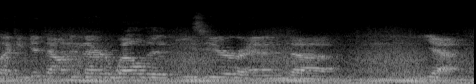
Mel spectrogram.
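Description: A man's voice comes through with audible room echo and loud background noise. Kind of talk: casual build vlog explanation. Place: workshop. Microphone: camera far.

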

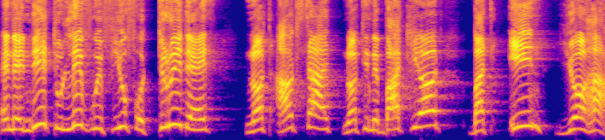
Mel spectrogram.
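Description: A man with a Congolese accent speaks at a fairly slow pace in an extremely high pitch, his tone bright and sharp. The background is quiet. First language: French. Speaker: guest preacher. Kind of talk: sermon. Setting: church. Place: church.

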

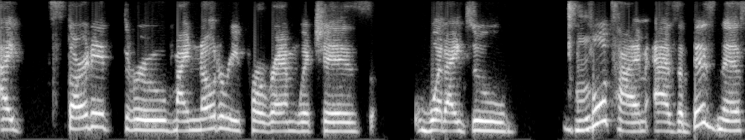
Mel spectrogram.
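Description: A woman with an American accent speaks at a fairly slow pace with fairly even intonation, in a dry sound with no echo, with music in the background. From Chicago, US Midwest. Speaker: entrepreneur, author and motivational speaker. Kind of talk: interview. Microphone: video call.

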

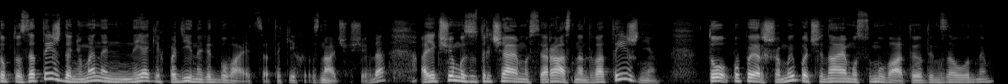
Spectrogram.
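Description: On a very clean recording with a silent background, a man with a normal speaking voice talks at a fairly quick pace, medium pitch and lively intonation. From eastern Ukraine, Donetsk region (Horlivka). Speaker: psychologist. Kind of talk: public talk. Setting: stage with audience.

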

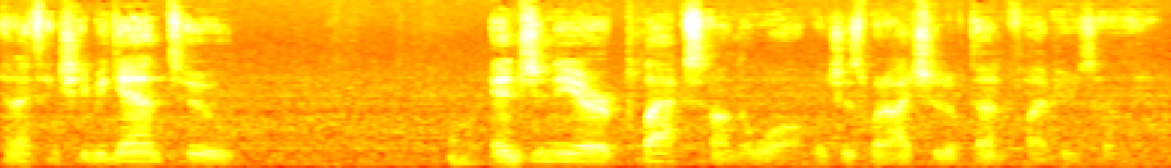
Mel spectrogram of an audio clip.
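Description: A man speaks at a fairly slow pace, with long, frequent pauses. His intonation stays monotone and flat. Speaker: painter. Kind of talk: interview answer. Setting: artist's studio.

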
